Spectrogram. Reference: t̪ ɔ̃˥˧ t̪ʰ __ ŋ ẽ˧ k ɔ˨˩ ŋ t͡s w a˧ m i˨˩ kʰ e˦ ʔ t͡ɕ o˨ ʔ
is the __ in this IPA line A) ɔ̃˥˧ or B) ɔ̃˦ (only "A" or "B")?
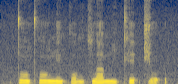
A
